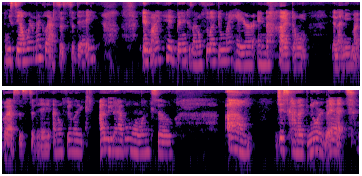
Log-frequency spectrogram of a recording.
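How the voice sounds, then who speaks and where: A tired young woman, her voice going hoarse, chatting in a rambling vlog with lots of "like" and "you know what I mean". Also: mid-range voice, steady tone, a little slow, fairly bright tone. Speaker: YouTuber, fan-fiction writer. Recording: echoey room with faint hiss.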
